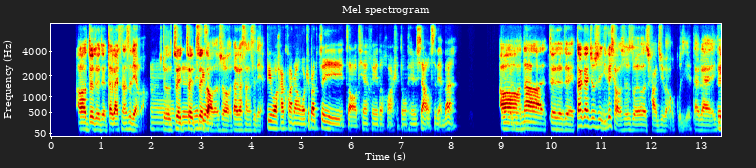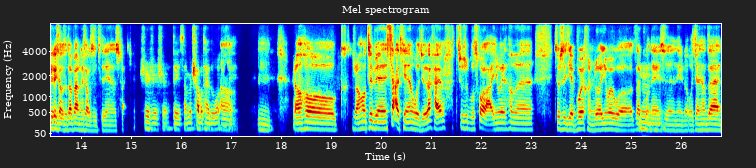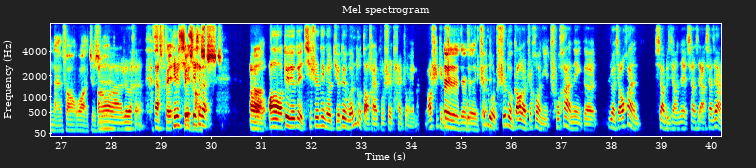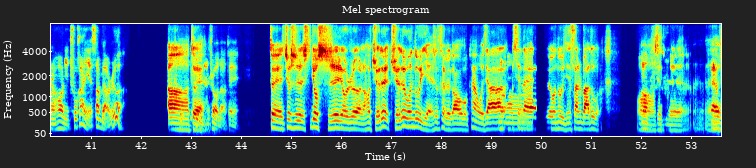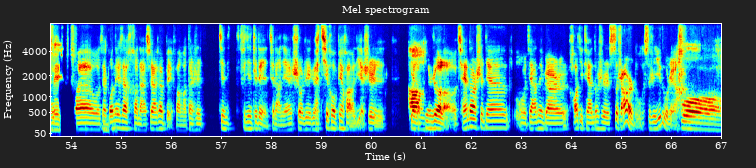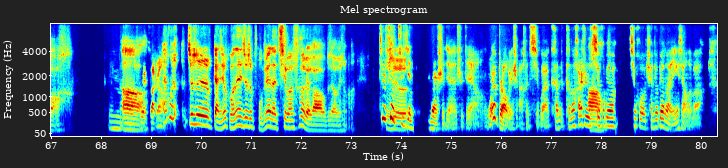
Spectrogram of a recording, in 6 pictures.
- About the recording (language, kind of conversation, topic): Chinese, unstructured, 你怎么看最近的天气变化？
- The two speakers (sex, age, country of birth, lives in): male, 25-29, China, Netherlands; male, 35-39, China, Germany
- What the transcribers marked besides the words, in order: other background noise; chuckle; chuckle; chuckle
